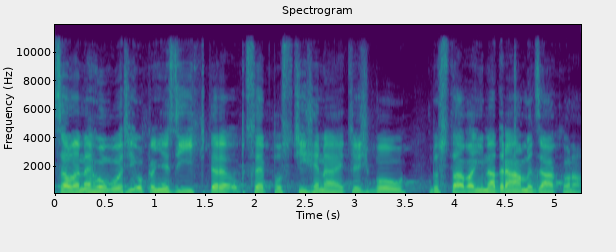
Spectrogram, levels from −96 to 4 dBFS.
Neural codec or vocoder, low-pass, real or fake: codec, 44.1 kHz, 3.4 kbps, Pupu-Codec; 10.8 kHz; fake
